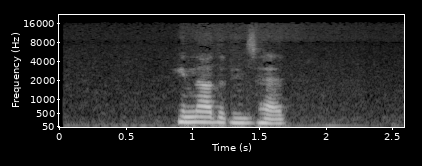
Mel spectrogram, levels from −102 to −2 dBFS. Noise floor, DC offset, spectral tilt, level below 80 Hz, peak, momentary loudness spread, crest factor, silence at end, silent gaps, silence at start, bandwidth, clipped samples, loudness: -61 dBFS; under 0.1%; -7 dB/octave; -56 dBFS; -12 dBFS; 10 LU; 20 dB; 0.9 s; none; 0.9 s; 16 kHz; under 0.1%; -29 LUFS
